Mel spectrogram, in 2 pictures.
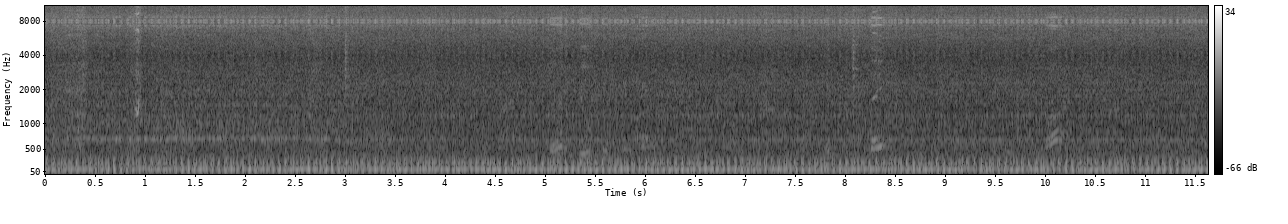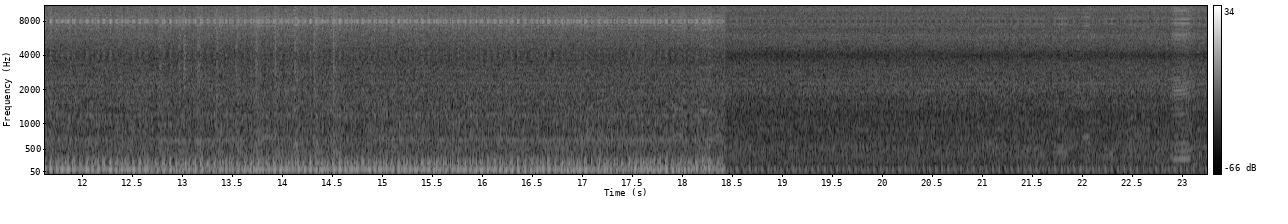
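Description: ATV engine idling steadily, then switched off abruptly about 18 seconds in, leaving a much quieter background.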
